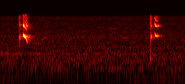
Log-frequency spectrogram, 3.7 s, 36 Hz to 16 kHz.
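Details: First hiccups in a 2½-week-old infant girl: two short, sharp hiccup sounds a few seconds apart in a quiet room; she seems startled by them.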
